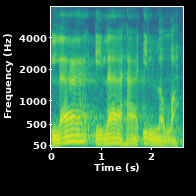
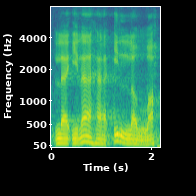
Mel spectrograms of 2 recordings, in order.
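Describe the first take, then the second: First: The vowel in 'la' is held long. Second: The vowel in 'la' is cut short. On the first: It denies that any god exists besides Allah. The speaker calls it right. "Lam kalau dibaca panjang itu menjadi la nafi" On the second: It asserts that a god truly exists besides Allah. The speaker calls it wrong. "ketika dibaca pendek itu menjadi taukid"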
